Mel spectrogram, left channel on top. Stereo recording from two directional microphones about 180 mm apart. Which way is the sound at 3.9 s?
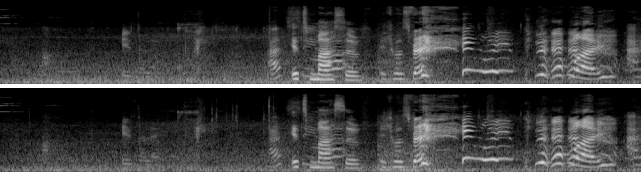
5° left (ahead or behind).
